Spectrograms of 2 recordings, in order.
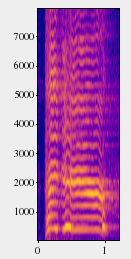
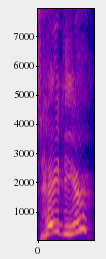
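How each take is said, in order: First: The greeting is said harshly and abruptly. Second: The greeting is said softly and gently.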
